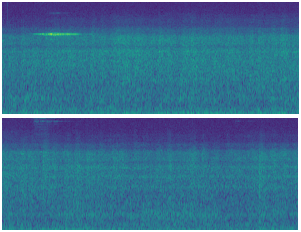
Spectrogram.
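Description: KiwiRail train rolling past on the rails, a steady noise of wheels and wagons, with a brief high squeal about a second in.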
